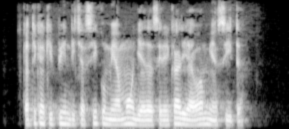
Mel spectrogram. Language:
Swahili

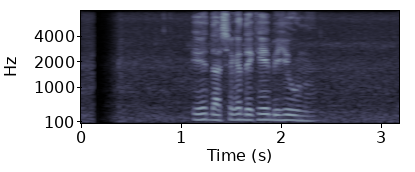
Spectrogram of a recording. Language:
Sinhala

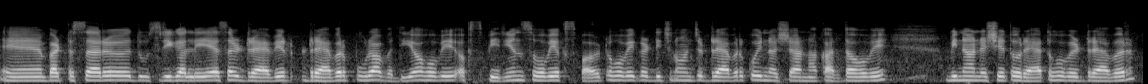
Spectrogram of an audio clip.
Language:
Punjabi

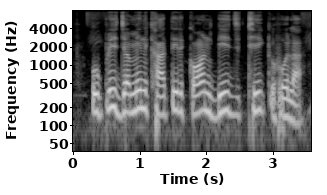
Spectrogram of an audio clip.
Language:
Bhojpuri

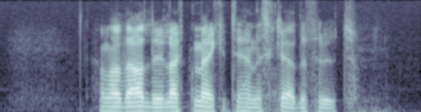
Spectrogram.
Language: Swedish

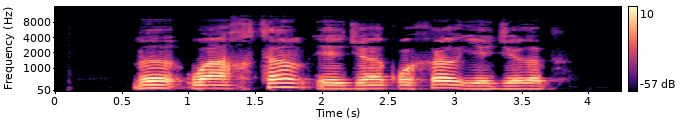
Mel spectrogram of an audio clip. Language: Adyghe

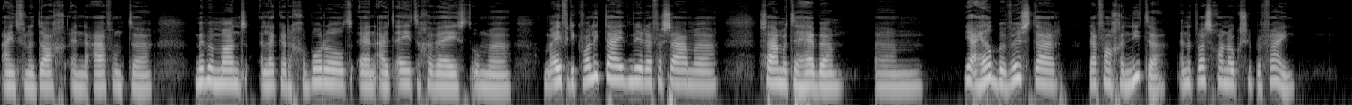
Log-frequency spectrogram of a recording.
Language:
Dutch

